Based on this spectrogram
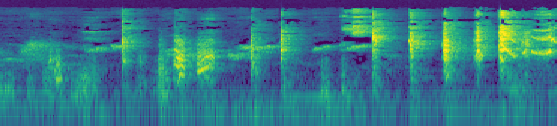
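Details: A young Bali myna in a varied, starling-like medley of harsh squawks, clear whistles and scratchy bursts, in quick phrases about twice a second.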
